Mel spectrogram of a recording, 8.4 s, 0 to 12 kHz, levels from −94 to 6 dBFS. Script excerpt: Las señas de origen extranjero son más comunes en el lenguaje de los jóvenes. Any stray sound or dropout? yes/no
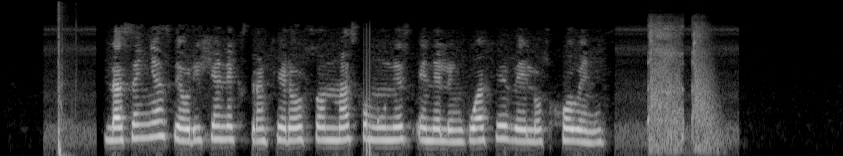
yes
